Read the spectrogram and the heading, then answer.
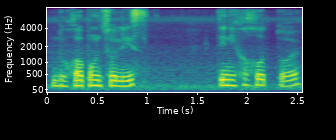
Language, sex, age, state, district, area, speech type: Assamese, male, 18-30, Assam, Sonitpur, rural, spontaneous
